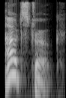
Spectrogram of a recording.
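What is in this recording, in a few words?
"outstroke", English, British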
